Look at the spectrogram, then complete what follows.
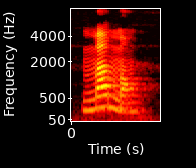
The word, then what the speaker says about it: maman: se le puede decir maman. Maman sería el equivalente de mamá, pero termina con una nasal. La A con N, que acuérdense se pronuncia nasal maman.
